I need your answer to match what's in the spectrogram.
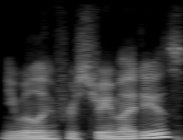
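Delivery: whispered voice. Whispering a pitch into another speaker's ear: whispering. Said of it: "I don't know if the mic can pick up my whisper".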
